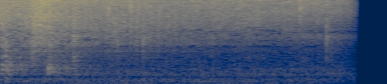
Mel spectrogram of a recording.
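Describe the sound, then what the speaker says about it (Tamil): Grated coconut and urad dal frying and being stirred in a hot pan, a loud close sizzle with scraping stirs throughout before cutting off abruptly. "இனி இந்த தேங்காவை போட்டு ப்ரௌன் கலர் வருது வரை வறுக்கணும்."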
